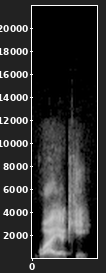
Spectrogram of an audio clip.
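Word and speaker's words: Guayaki: how do you pronounce waiakee and say well imagine a door and a key why a key i believe that goyaki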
